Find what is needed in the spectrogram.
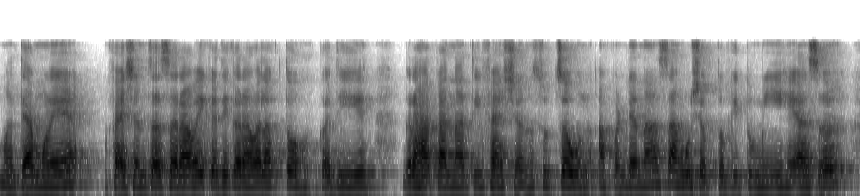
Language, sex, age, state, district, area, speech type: Marathi, female, 45-60, Maharashtra, Kolhapur, urban, spontaneous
